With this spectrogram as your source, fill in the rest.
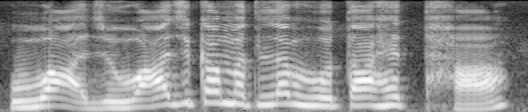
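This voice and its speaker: A man's voice: high-pitched, lively intonation, slow pace, fairly bright tone. A man giving a casual spoken English lesson as a teacher, patient and repetitive, often asking his listeners questions. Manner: patient, repeats each step, often asks listeners directly.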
